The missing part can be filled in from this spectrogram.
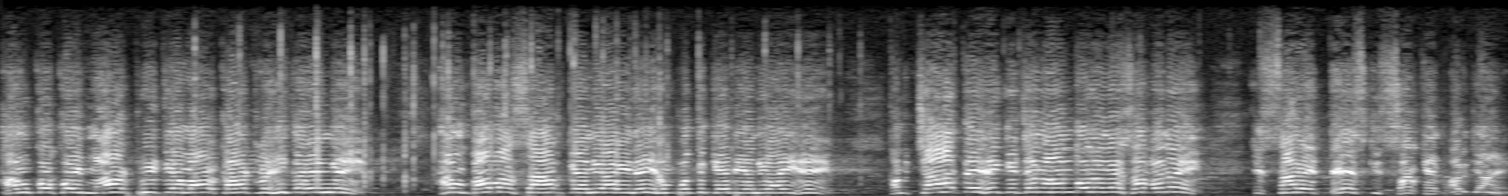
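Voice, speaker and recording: Against noticeable background noise, a man with an extremely high pitch uses a raised, projected voice in a monotone, flat intonation. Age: 60s. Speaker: Buddhist monk. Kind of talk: public speech. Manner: impassioned.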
